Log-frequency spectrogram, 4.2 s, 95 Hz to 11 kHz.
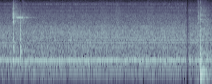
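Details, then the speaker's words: Portable twin induction cooktop running on normal power, already hot at 80 degrees while cooking eggs: loud steady whir with a constant hum and a few handling clicks as the cooling fan kicks in straight away; normal fan operation. "so obviously it's connected now to just normal power as you can hear it's pretty loud the fan kicks in straight away which i guess is good"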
